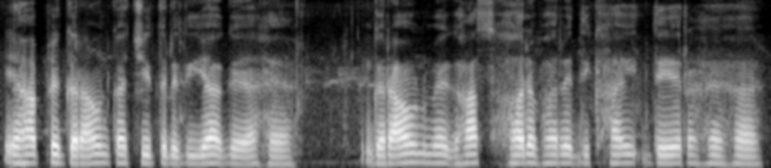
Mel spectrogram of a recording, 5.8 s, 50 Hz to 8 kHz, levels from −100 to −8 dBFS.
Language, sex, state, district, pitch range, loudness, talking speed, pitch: Hindi, male, Jharkhand, Palamu, 135-145 Hz, -19 LUFS, 175 wpm, 140 Hz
